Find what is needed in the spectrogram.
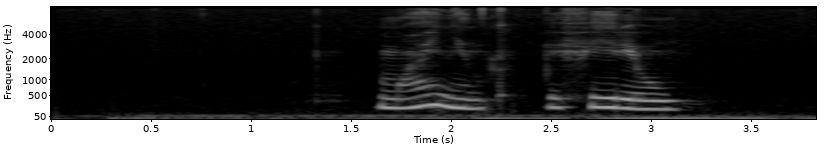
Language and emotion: Russian, neutral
